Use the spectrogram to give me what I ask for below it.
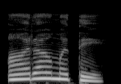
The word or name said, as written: ಅರಿಮೇದ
